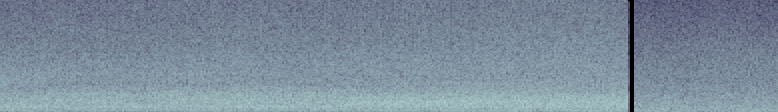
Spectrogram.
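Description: River water rushing below Benton Creek Bridge, a constant broad roar of flowing water heard from above, steady throughout with a brief cut near the end.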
